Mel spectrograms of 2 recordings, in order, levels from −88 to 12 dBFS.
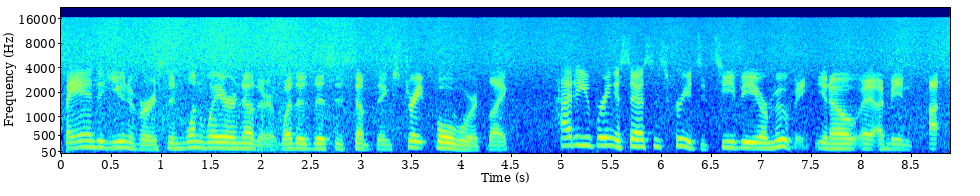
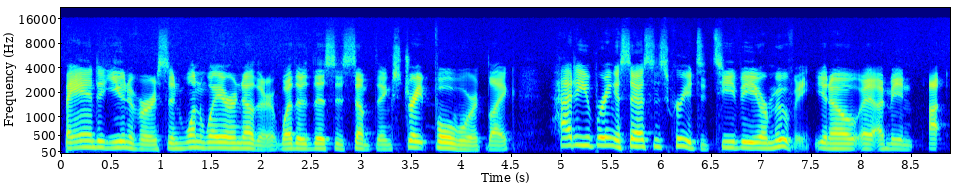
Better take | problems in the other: second | hiss; loud; throughout; 1 dB below the speech; faint in the second

